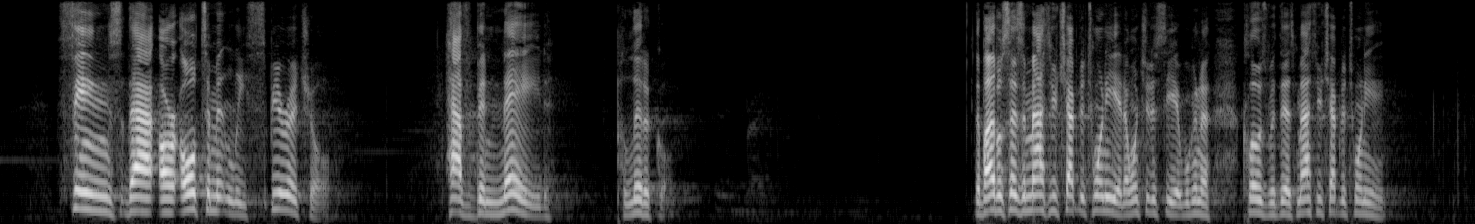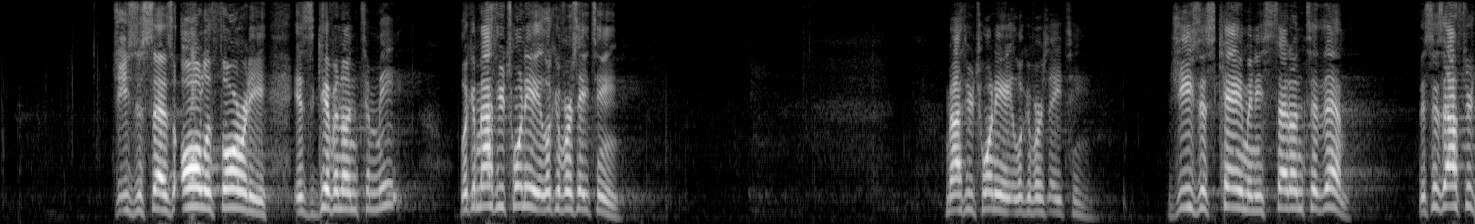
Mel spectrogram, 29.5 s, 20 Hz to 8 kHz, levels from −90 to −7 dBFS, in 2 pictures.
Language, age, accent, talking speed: English, 30-49, American, 130 wpm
